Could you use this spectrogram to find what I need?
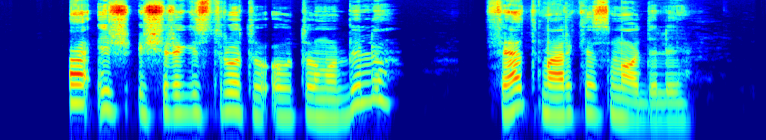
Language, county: Lithuanian, Klaipėda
